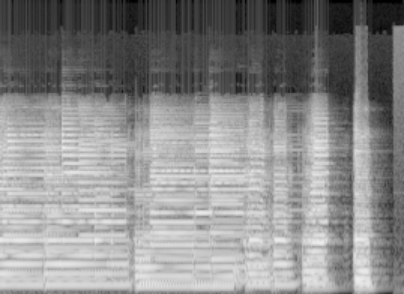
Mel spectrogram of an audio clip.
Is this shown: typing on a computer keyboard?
no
